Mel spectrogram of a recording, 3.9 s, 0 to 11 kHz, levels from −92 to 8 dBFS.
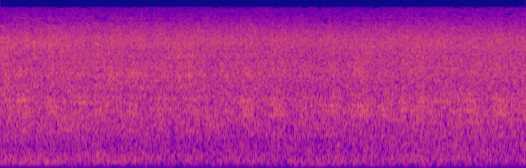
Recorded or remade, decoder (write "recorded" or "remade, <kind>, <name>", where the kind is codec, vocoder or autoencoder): recorded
